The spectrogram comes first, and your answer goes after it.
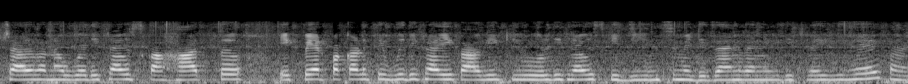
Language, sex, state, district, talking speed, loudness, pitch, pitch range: Hindi, female, Bihar, Sitamarhi, 220 wpm, -14 LUFS, 220 Hz, 210-230 Hz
